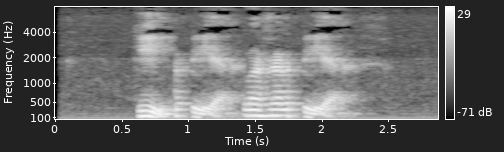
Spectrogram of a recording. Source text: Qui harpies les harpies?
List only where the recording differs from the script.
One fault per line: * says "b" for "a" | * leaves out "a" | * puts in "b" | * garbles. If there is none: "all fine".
all fine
